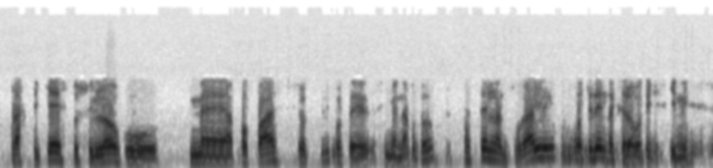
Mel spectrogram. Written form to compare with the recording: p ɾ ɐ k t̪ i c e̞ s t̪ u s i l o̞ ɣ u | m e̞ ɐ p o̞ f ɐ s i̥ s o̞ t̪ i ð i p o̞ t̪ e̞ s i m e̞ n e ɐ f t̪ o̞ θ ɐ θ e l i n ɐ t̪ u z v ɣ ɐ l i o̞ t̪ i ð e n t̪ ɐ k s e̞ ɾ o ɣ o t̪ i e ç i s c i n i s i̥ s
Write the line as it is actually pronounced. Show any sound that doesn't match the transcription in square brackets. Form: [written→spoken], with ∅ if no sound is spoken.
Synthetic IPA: p ɾ ɐ k t̪ i c e̞ s t̪ u s i l o̞ ɣ u | m e̞ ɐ p o̞ f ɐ s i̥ s o̞ t̪ i ð i p o̞ t̪ e̞ s i m e̞ n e ɐ f t̪ o̞ θ ɐ θ e l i n ɐ t̪ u z v ɣ ɐ l i o̞ t̪ i ð e n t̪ ɐ k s e̞ ɾ o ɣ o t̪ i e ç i s c i n i s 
